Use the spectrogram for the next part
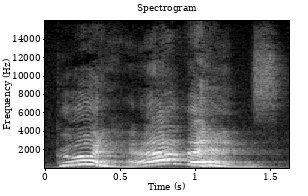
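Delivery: slow, very loud shocked shout; father's shout. A narrator's reading. Father shouting as his son disappears, very loud and slow. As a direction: shout it out in disbelief. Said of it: "shouted Mister T V".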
